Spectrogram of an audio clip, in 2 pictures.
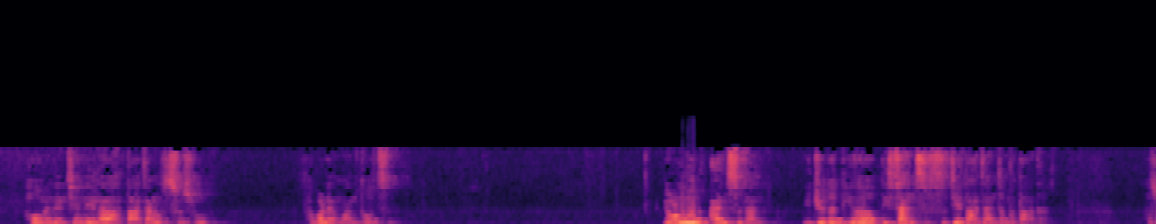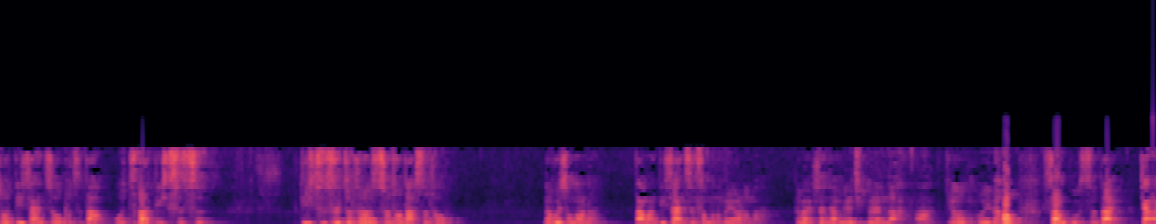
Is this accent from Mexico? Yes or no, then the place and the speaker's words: no; Hong Kong; first language Cantonese; Chinese is a second language; also born or lived in Taiwan; 我是来自香港，所以你要听我讲道的话需要点那个耐性啊，因为广东人讲国语的话是有点吃力的啊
